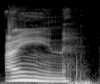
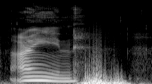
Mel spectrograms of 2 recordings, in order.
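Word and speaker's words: عین: Now we can go to our next letter, which is Ein. Ein. Ein. The sound is from deep into the throat. Ein. But in Pakistan, nobody puts that much effort into it.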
